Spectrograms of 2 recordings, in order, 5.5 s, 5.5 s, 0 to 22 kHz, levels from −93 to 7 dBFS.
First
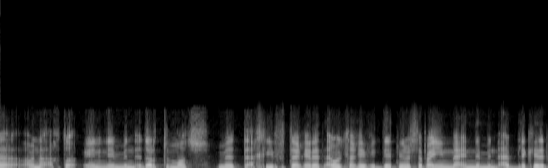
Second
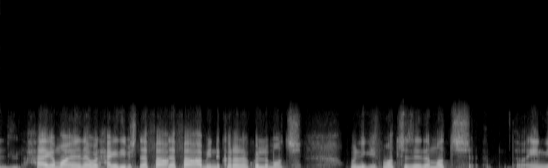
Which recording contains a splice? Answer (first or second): second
